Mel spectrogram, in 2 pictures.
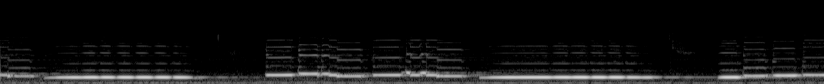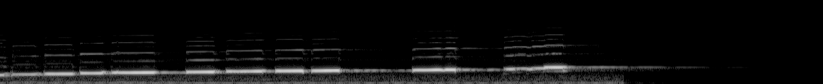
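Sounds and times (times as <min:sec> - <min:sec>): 
flute in E minor with reverb: 0:00.0 - 0:15.4.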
